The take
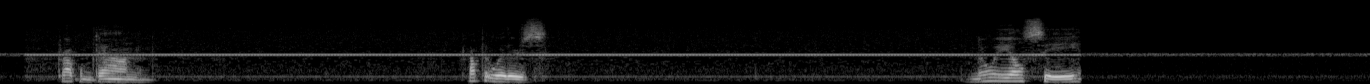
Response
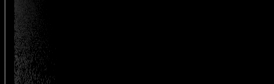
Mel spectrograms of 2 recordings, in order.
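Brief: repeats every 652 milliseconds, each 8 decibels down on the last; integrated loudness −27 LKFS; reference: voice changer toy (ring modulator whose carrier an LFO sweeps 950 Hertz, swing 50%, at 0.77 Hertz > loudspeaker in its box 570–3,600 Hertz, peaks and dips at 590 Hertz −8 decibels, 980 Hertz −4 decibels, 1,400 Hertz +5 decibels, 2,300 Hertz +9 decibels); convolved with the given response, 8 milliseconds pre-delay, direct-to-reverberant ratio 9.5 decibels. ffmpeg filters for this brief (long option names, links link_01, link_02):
-filter_complex "[0:a]aecho=1:1:652|1304|1956|2608|3260:0.398|0.159|0.0637|0.0255|0.0102,asplit=2[link_01][link_02];[1:a]atrim=start_sample=2205,adelay=8[link_03];[link_02][link_03]afir=irnorm=-1:irlink=0,volume=-8dB[link_04];[link_01][link_04]amix=inputs=2:normalize=0,aeval=exprs='val(0)*sin(2*PI*950*n/s+950*0.5/0.77*sin(2*PI*0.77*n/s))':channel_layout=same,highpass=570,equalizer=frequency=590:width_type=q:width=4:gain=-8,equalizer=frequency=980:width_type=q:width=4:gain=-4,equalizer=frequency=1400:width_type=q:width=4:gain=5,equalizer=frequency=2300:width_type=q:width=4:gain=9,lowpass=frequency=3600:width=0.5412,lowpass=frequency=3600:width=1.3066,volume=0.5dB"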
